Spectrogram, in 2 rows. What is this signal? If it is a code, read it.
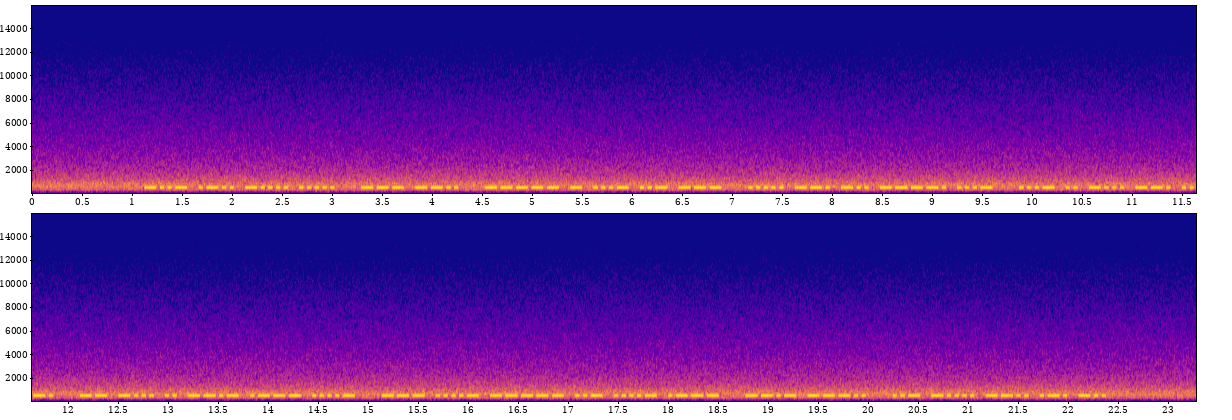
Morse code, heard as a keyed tone, machine-sent, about 31 wpm, 520 Hz, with radio static and a narrow filter. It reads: XL65 OZ 0TVUO 5GD9V VIBGF MBIQJ4 O40U4J Q8 U6ZRD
